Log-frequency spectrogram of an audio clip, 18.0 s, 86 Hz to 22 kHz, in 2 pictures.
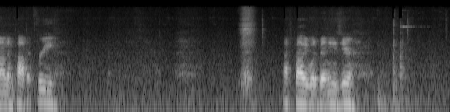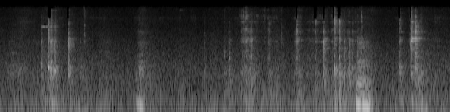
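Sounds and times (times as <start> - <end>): metal tools clinking: 7.8 - 8.6, 9.8 - 10.5, 13.5 - 16.3, 17.0 - 17.8
light clatter: 13.1 - 16.4, 17.0 - 17.8.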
